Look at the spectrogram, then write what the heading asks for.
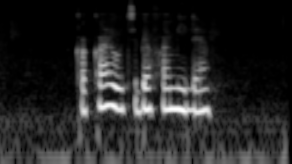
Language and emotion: Russian, neutral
